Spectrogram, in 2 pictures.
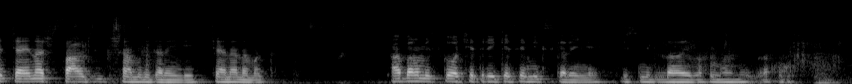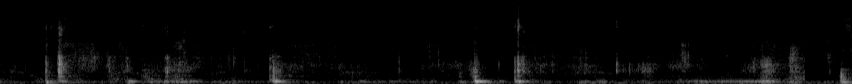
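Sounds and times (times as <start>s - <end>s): hand squishing mashed potato: 5.3s - 17.0s.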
